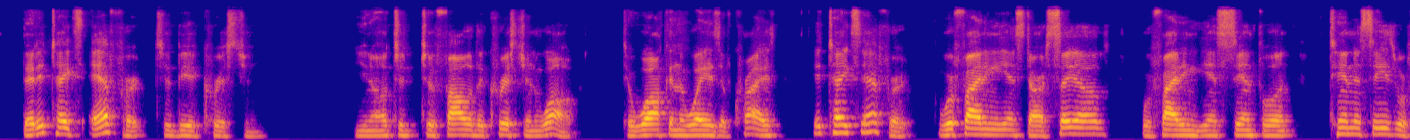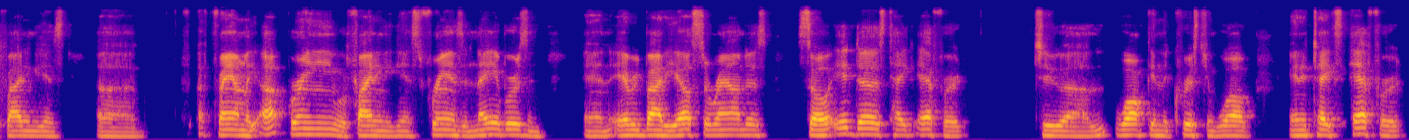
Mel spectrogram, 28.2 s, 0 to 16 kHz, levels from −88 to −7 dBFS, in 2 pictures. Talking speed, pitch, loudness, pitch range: 150 wpm, 135 Hz, -24 LUFS, 125-145 Hz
